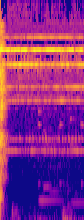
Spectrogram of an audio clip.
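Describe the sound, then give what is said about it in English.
A phone rings for an incoming call from Sarasota, Florida, with a bright, electronic trill, its tone steady, sounding alone without any voices over it. “Uh-oh, interruption. Whose phone? Your phone.”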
